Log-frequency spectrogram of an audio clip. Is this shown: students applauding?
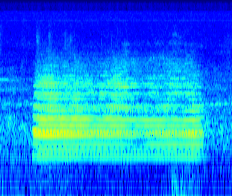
no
